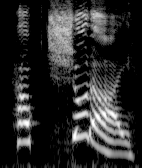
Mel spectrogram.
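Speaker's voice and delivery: put-on high, loud, drawn-out girl voice; little girl's protest. A narrator's reading. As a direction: protest as a distressed child, stretching the words. Dorothy answers the melting witch.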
